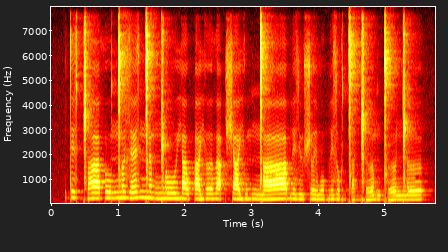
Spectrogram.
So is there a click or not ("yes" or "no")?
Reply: yes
